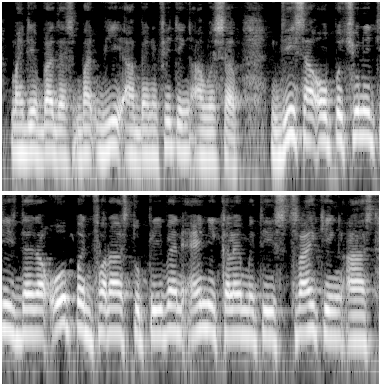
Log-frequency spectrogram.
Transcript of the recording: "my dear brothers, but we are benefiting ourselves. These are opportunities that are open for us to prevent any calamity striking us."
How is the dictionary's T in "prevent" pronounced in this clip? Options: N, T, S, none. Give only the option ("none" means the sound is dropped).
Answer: T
